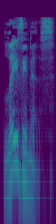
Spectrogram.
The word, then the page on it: laziness: British English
